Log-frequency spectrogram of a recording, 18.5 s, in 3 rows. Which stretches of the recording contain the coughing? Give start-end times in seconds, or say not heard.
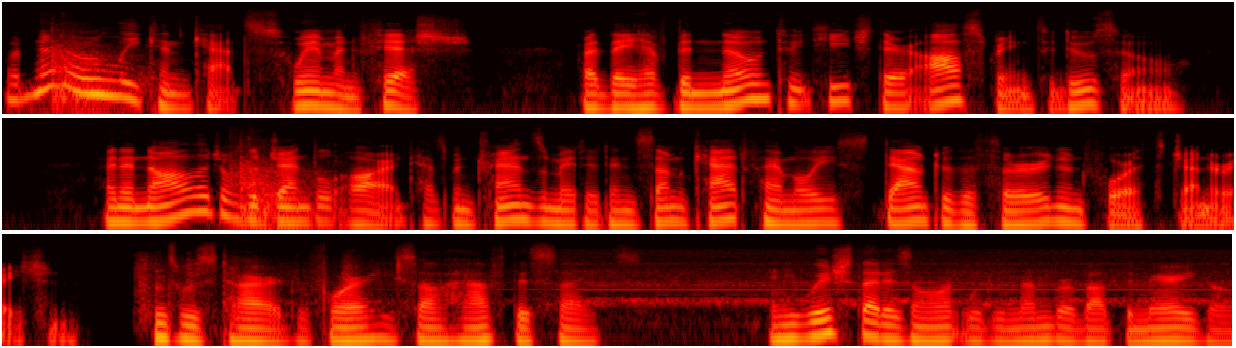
not heard.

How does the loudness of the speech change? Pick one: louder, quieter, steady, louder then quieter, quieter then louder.
steady.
